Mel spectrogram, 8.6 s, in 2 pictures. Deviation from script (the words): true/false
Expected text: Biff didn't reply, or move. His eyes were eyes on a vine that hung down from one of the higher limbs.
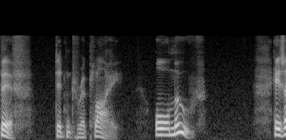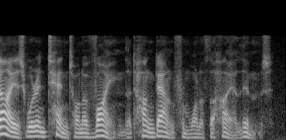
true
